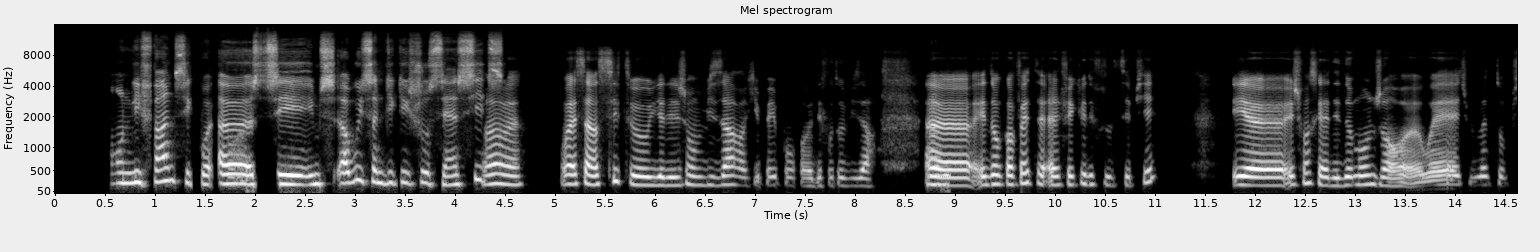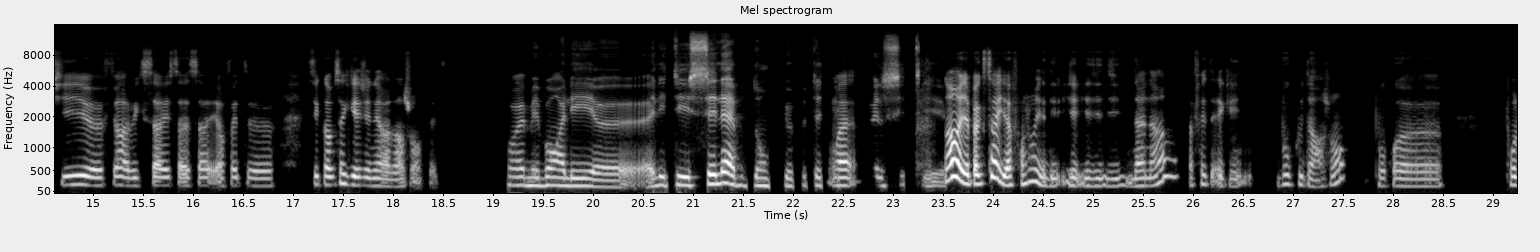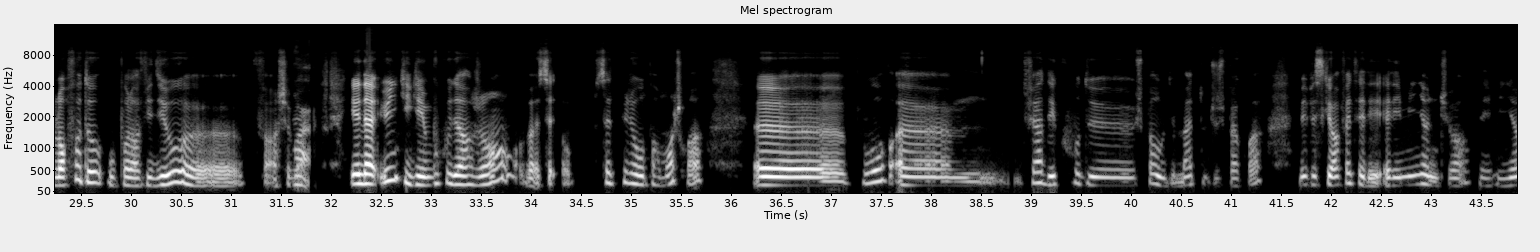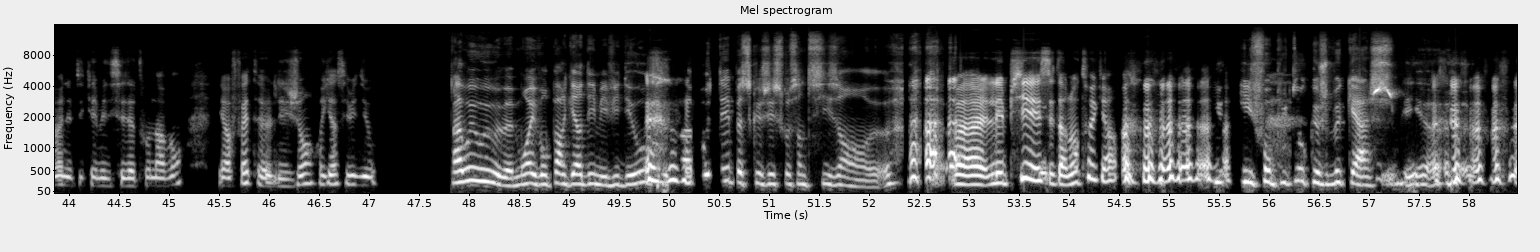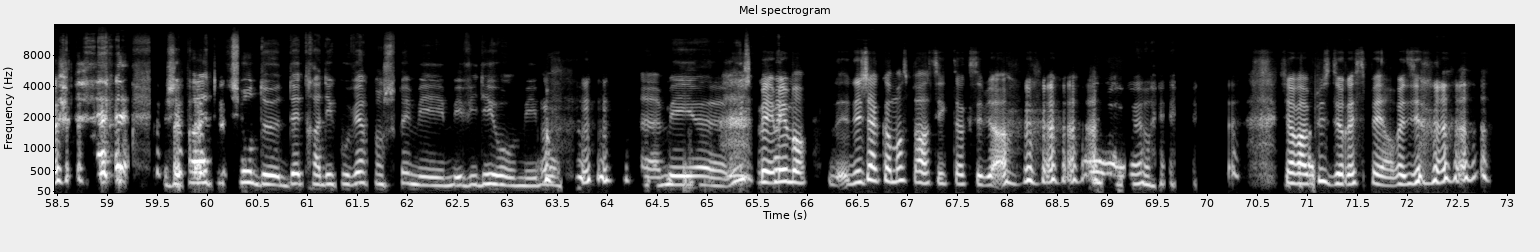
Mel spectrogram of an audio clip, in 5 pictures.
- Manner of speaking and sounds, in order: drawn out: "heu"; chuckle; laugh; chuckle; laugh; chuckle; chuckle; laughing while speaking: "ouais, ouais"; chuckle; tapping; chuckle
- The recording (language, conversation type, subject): French, unstructured, Pourquoi certains artistes reçoivent-ils plus d’attention que d’autres ?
